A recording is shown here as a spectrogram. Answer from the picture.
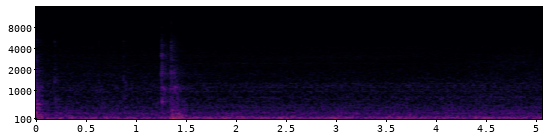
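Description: Steady low rumble of the Sunrise Seto sleeper train heard from on board, with a sharp knock about a second and a half in.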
